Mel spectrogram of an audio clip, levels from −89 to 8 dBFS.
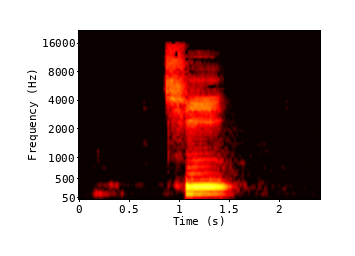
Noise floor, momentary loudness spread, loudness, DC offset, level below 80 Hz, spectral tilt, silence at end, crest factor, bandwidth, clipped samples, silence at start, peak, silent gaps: -83 dBFS; 16 LU; -19 LUFS; under 0.1%; -72 dBFS; -4.5 dB/octave; 0.95 s; 14 dB; 16 kHz; under 0.1%; 0.85 s; -8 dBFS; none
